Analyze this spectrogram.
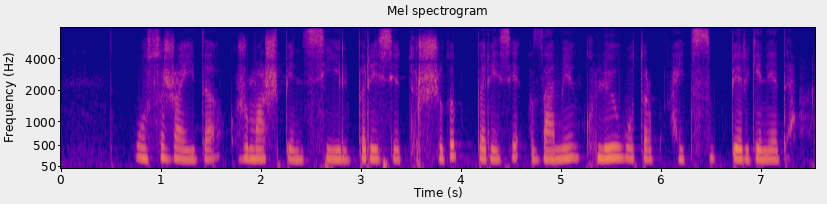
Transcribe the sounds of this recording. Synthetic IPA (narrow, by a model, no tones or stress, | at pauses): wo̞səʒɑjd̪əʊʒʊmɑʃpe̞nsejɪlbɪɾe̞se̞t̪ʰʏɾʃʏɡʲɪp̚b̥ɪɾe̞se̞ʔəzɑme̞ŋkʲʰʏle̞wwo̞t̪əɾəp̚qʰɑjt̪ə̥səp̚b̥e̞ɾɡʲe̞ne̞d̪ɪ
